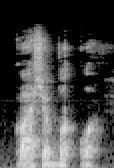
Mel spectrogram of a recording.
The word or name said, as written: Qáhshapuq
